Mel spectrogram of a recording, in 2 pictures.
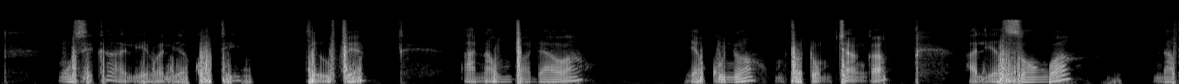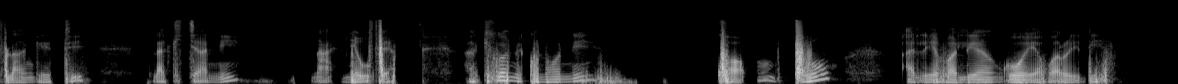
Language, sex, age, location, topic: Swahili, male, 18-24, Mombasa, health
